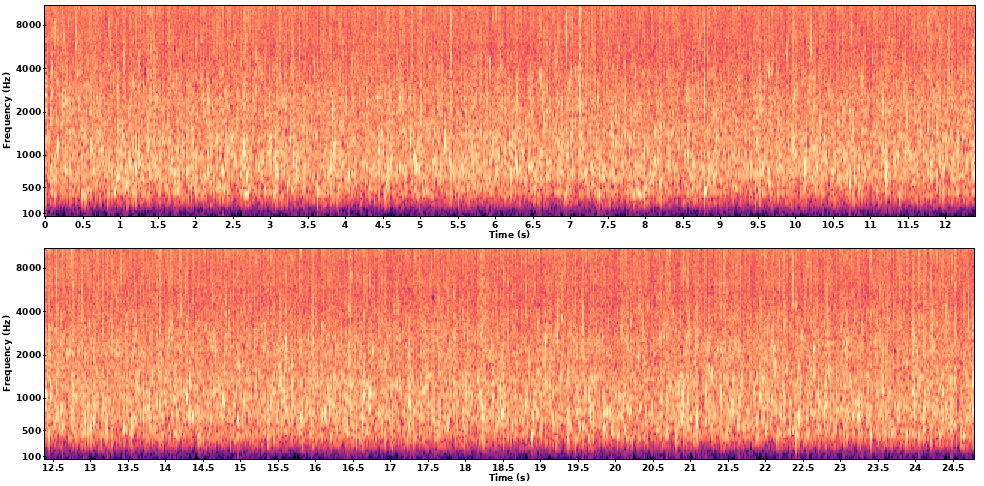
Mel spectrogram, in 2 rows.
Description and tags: Ambiance River Flow Medium Loop Stereo
Sound of a medium flow in brook/river. Loop (0:24sc).
Gears: Tascam DR-05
